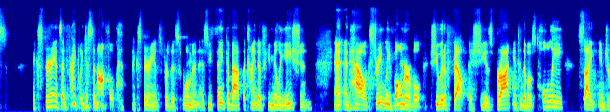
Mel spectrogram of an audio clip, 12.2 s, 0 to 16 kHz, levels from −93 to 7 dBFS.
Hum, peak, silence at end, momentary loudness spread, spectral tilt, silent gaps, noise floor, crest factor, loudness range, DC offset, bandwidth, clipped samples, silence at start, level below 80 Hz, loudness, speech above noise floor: none; 0 dBFS; 0 s; 15 LU; -4 dB/octave; none; -70 dBFS; 24 dB; 5 LU; under 0.1%; 12 kHz; under 0.1%; 0 s; -62 dBFS; -23 LUFS; 46 dB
